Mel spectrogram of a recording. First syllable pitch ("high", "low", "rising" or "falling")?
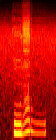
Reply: low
